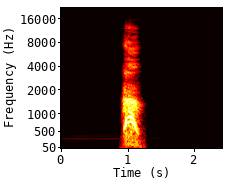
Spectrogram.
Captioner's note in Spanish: gasp de sorpresa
